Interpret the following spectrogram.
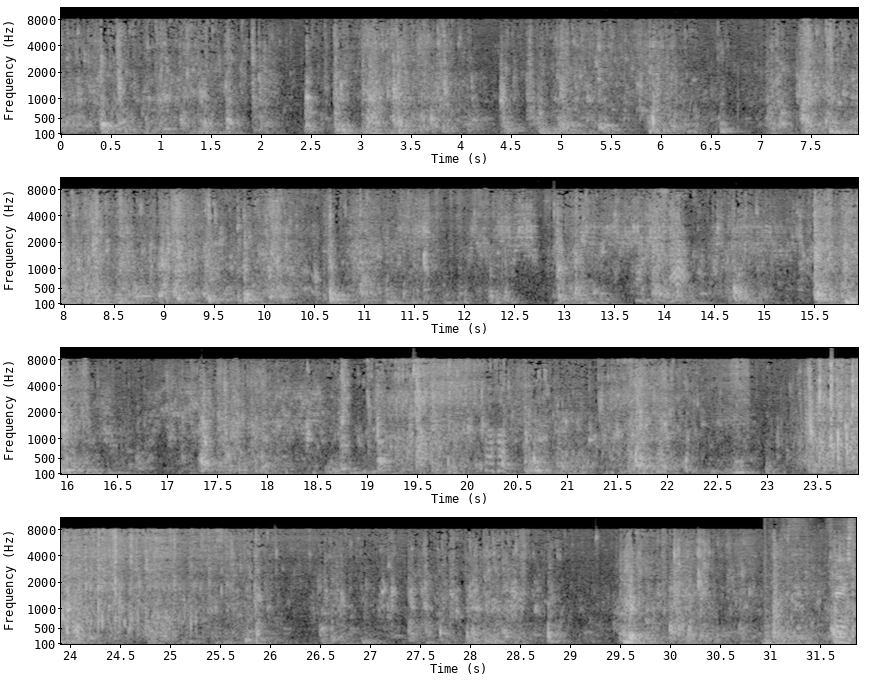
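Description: Sea water lapping and splashing against the hull of a small drifting boat, coming in irregular slaps.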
